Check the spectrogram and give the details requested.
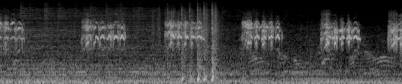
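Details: Budgerigar chicks being hand-fed give harsh, buzzy begging calls in short bursts, about one every 0.8 seconds, each dense and noisy with a clicking, scratchy texture; low room noise underneath.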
